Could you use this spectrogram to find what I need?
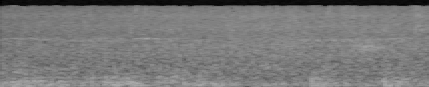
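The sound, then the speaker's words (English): Thunder rolls low and steady beneath a constant wash of rain, a deep rumbling storm filling the whole moment without any voices. “The thunderstorm has left you with a feeling of strange excitement.”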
